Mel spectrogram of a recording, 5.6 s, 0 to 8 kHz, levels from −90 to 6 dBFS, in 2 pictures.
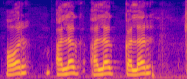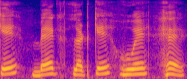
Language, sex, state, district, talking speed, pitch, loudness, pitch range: Hindi, male, Madhya Pradesh, Dhar, 95 wpm, 210 Hz, -14 LUFS, 190-225 Hz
